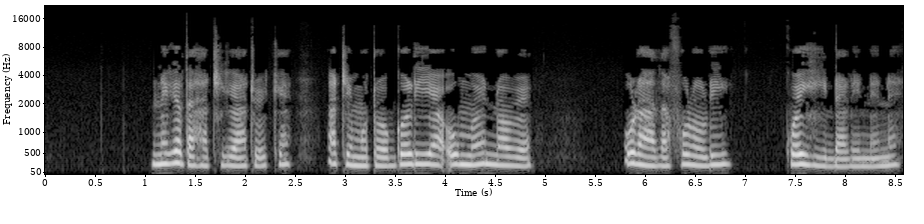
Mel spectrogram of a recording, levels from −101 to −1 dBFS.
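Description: From 0.12 to 8.24 s, faint ticks recur about every 0.4 s. These clock slip clicks likely come from unmatched clocks about 50 ppm apart.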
